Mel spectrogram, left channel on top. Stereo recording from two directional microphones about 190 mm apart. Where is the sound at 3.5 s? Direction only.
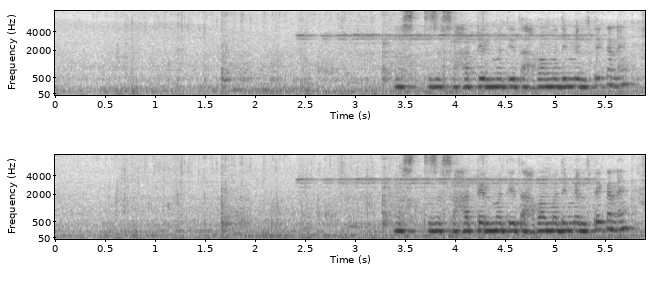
55° right (ahead or behind).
